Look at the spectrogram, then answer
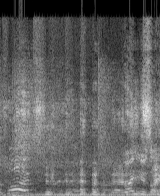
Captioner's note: laughing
